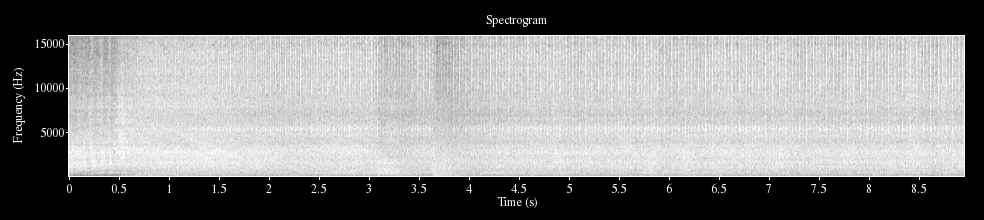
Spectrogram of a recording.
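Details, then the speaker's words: 2018 Ford Explorer with a "service charging system" warning after several alternators were replaced; it cranks and catches with a brief stumble, then settles into a busy, slightly uneven idle while reading 13.14 V and not charging; rough start, cause not yet known. "Huh, kind of rough there."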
